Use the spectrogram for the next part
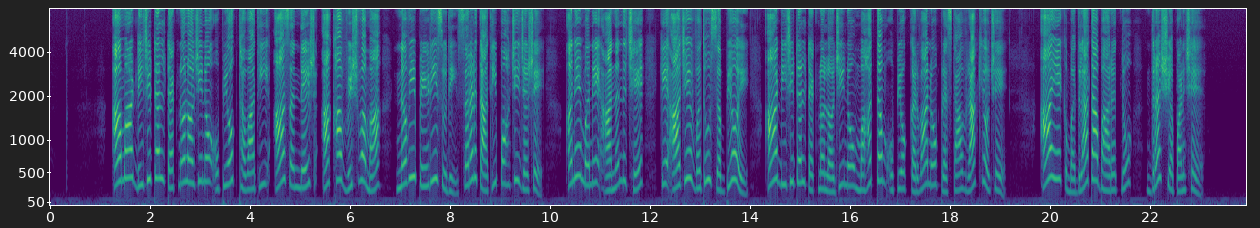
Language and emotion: Gujarati, neutral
